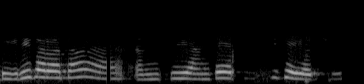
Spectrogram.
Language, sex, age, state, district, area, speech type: Telugu, female, 30-45, Andhra Pradesh, East Godavari, rural, conversation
